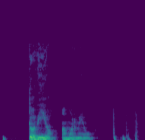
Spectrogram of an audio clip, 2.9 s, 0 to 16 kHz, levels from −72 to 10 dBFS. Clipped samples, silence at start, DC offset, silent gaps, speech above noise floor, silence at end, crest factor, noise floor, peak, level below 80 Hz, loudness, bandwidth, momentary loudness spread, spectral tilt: under 0.1%; 0.05 s; under 0.1%; none; 33 dB; 0.3 s; 18 dB; -54 dBFS; -6 dBFS; -64 dBFS; -23 LUFS; 11 kHz; 26 LU; -9 dB/octave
